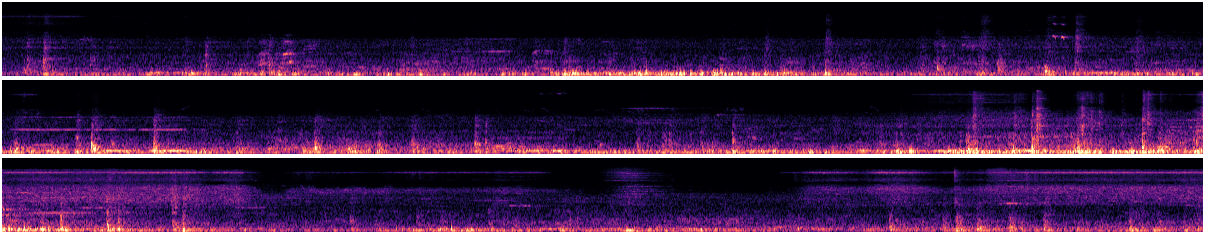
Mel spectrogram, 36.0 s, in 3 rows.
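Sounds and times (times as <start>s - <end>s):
train wheels rumbling on rail: 0.0s - 36.0s
high wheel squeal: 12.0s - 14.0s, 23.9s - 29.5s.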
